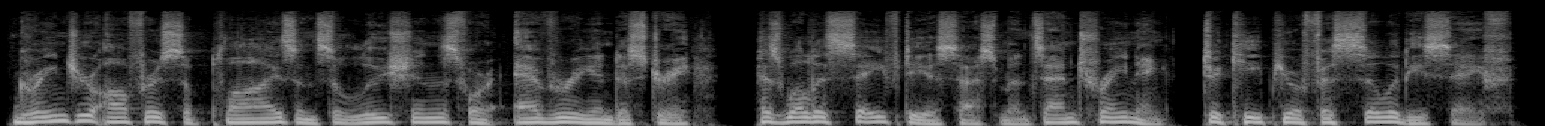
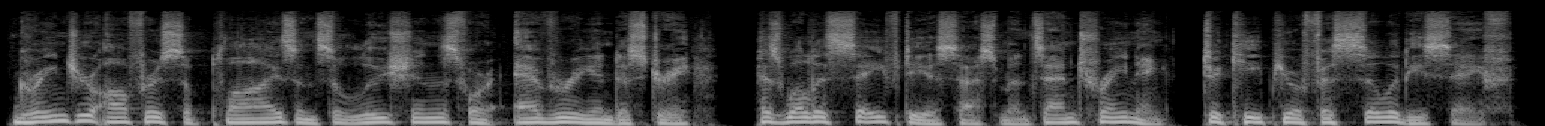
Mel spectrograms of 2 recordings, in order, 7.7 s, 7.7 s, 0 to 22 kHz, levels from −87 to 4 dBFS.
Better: neither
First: none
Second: none

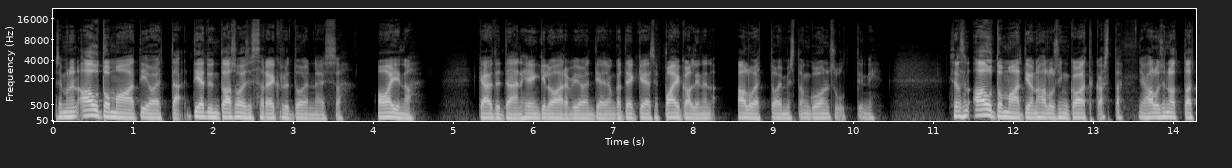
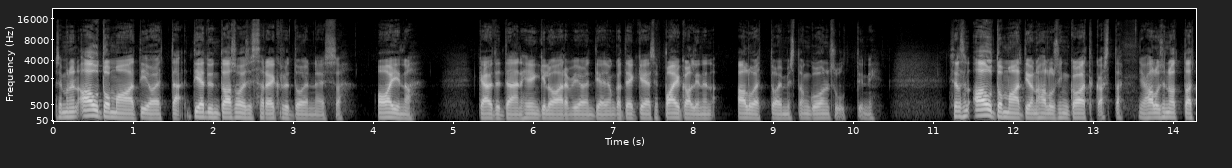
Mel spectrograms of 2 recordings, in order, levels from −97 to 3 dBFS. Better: first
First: none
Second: thin; somewhat; fading below 300 Hz

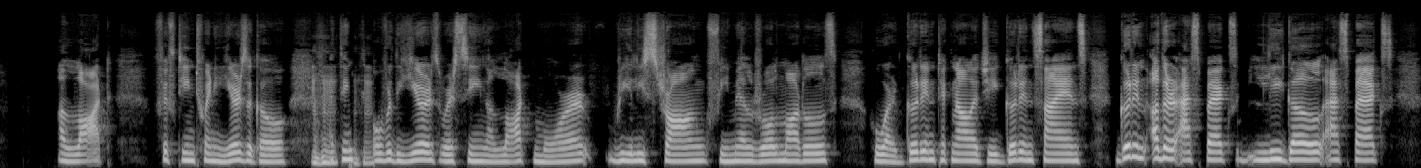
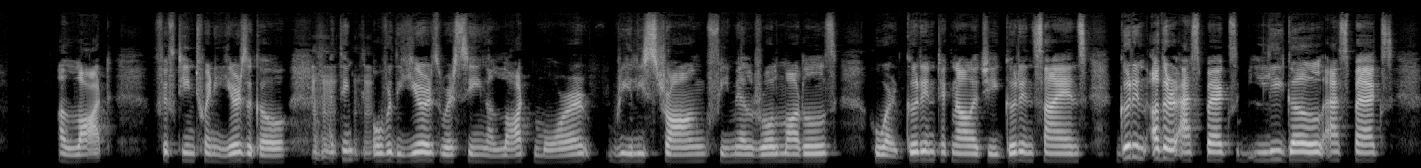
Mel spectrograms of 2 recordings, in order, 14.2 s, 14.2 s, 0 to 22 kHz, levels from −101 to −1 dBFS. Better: first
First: none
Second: thin; very; fading below 350 Hz

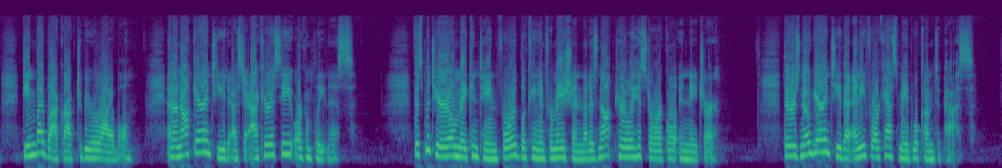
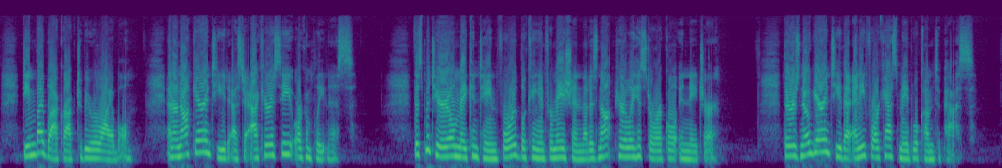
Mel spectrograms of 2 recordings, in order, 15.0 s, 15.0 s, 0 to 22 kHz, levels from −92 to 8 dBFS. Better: neither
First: distortion; slight; 4% of the sound clipped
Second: distortion; slight; 4% of the sound clipped

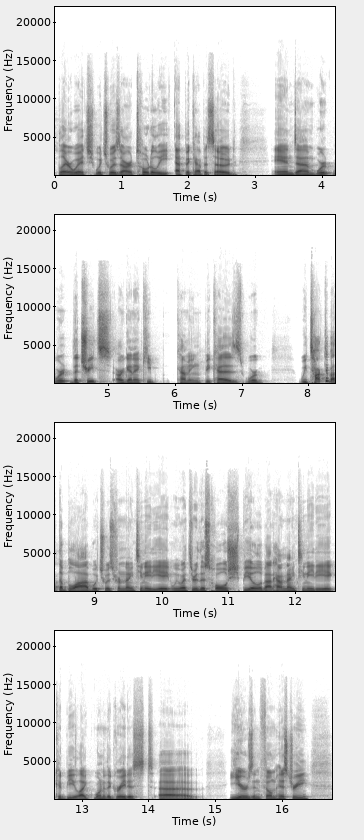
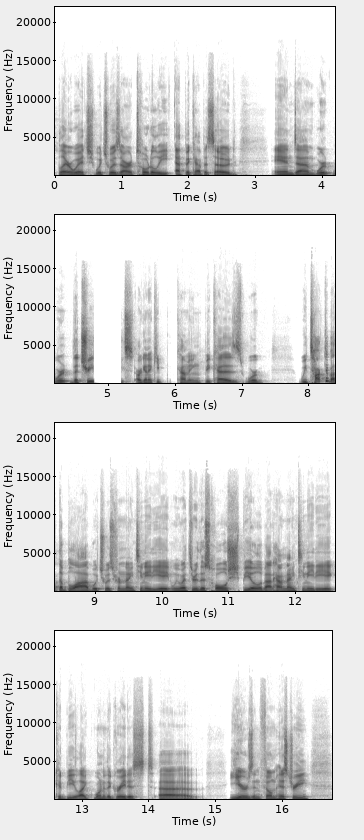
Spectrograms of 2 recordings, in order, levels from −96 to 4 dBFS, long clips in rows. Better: first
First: none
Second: audio freezing; at 5 s

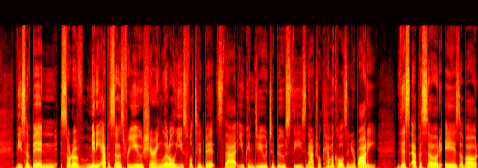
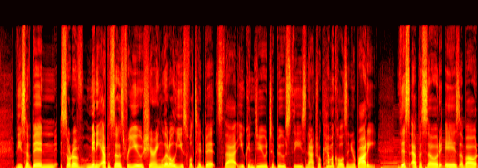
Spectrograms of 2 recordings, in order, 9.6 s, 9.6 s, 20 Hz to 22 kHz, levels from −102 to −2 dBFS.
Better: first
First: none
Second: background music; noticeable; from 7.5 s on; 20 dB below the speech

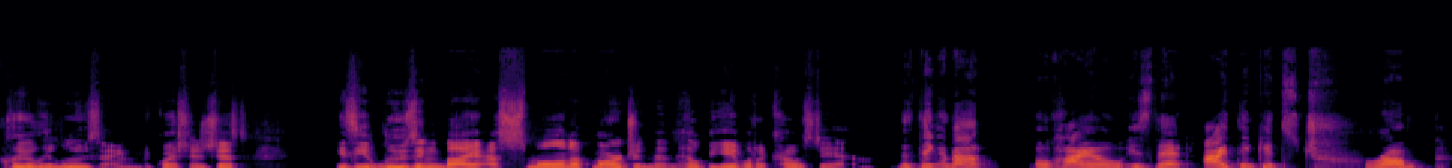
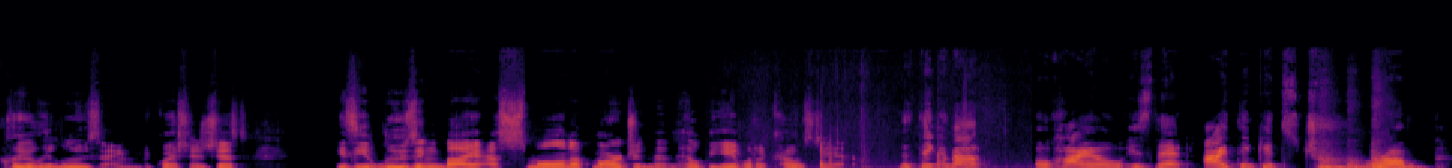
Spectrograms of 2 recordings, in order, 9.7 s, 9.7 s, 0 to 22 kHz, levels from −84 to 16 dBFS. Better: first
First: none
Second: footsteps; faint; at 5.5 s; peak 10 dB below the speech // door banging; loud; at 9 s; peak level with the speech

